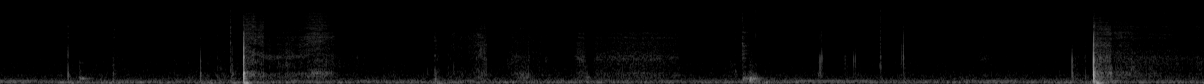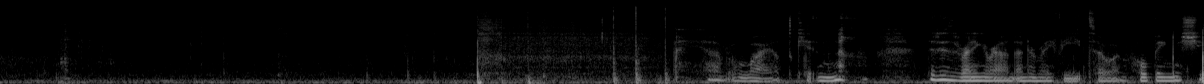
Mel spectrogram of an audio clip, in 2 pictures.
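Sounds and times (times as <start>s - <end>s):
thread rasping through fabric: 10.7s - 12.6s, 16.8s - 18.8s.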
